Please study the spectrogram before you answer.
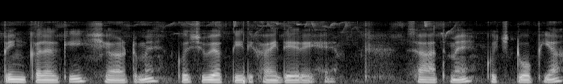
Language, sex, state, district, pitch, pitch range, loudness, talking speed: Hindi, male, Himachal Pradesh, Shimla, 105 Hz, 100-115 Hz, -18 LUFS, 170 wpm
